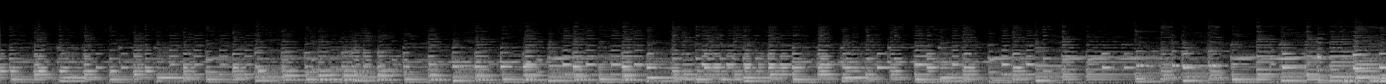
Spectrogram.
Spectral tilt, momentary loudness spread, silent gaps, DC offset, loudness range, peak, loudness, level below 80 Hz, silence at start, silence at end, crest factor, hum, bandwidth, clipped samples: -8.5 dB/octave; 4 LU; none; under 0.1%; 2 LU; -6 dBFS; -23 LUFS; -48 dBFS; 0 s; 0 s; 16 dB; none; 8.4 kHz; under 0.1%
